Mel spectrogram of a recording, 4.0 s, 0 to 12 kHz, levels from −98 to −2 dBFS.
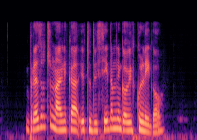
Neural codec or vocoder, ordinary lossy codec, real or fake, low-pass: codec, 16 kHz, 4 kbps, X-Codec, HuBERT features, trained on general audio; none; fake; 7.2 kHz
